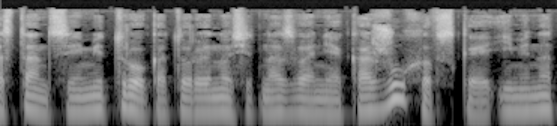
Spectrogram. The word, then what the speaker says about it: Кожуховская: Или Кожуховская, мне казалось, или Кожуховская, а вот нет, оказывается, Кожуховская, именно так называется эта станция.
